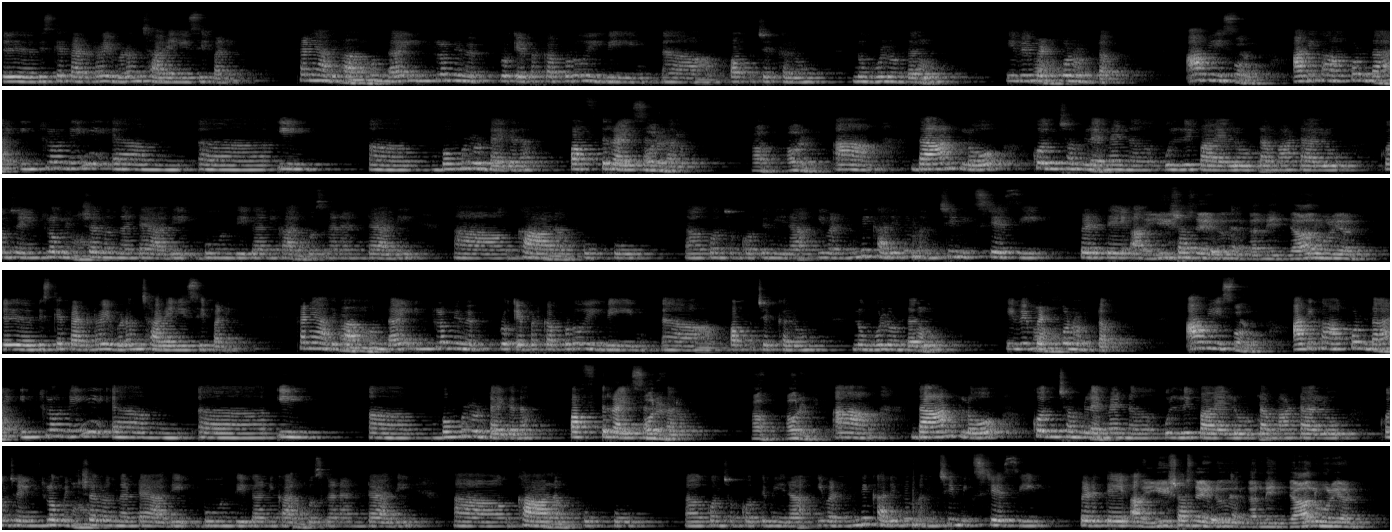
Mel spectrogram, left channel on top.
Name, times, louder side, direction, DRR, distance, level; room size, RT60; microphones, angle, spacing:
voice 1, 0.0-2.3 3.0-8.1 8.5-9.4 10.0-11.1 11.8-12.3 12.9-17.0 17.5-19.2 19.6-20.6 22.2-23.8 24.2-27.2 27.7-31.8 32.3-34.1 34.6-38.1 38.5-39.2 39.5-40.1, right 2 dB, 40° right, 0 dB, 0.8 m, -30 dB
voice 2, 3.4-3.7 9.1-9.3 10.3-10.6 12.3-12.5 13.7-13.9 20.3-20.6 21.4-22.1 24.8-24.9 28.5-28.7 30.7-30.8 33.2-33.4 39.1-41.4, right 3 dB, 85° right, 3 dB, 0.7 m, -31 dB
5.3 x 3.4 x 2.7 m, 0.77 s
head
